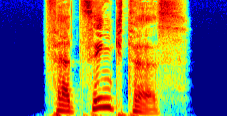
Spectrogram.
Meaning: strong/mixed nominative/accusative neuter singular of verzinkt
- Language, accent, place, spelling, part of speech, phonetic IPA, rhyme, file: German, Germany, Berlin, verzinktes, adjective, [fɛɐ̯ˈt͡sɪŋktəs], -ɪŋktəs, De-verzinktes.ogg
